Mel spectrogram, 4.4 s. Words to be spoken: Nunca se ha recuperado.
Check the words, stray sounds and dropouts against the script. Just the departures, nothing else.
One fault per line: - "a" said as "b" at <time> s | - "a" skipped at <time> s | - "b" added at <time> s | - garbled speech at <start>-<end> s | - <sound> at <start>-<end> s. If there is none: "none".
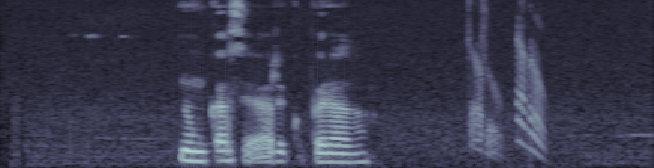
- chirp at 3.1-3.7 s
